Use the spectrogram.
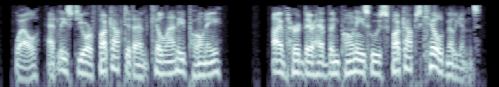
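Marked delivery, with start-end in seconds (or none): none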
